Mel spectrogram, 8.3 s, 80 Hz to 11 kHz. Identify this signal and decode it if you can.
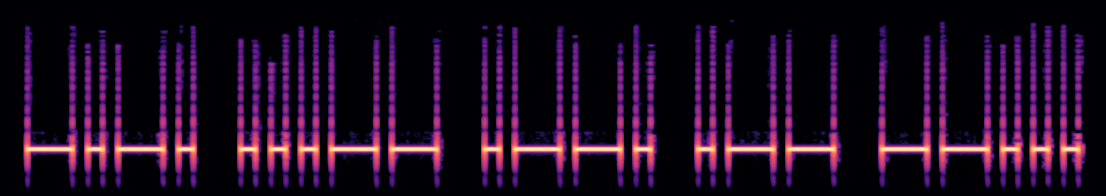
Morse code, heard as a keyed tone, about 10 wpm, 800 Hz. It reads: C3PW7
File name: CW / DET / 1 9 1500C S B 10wpm 4439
